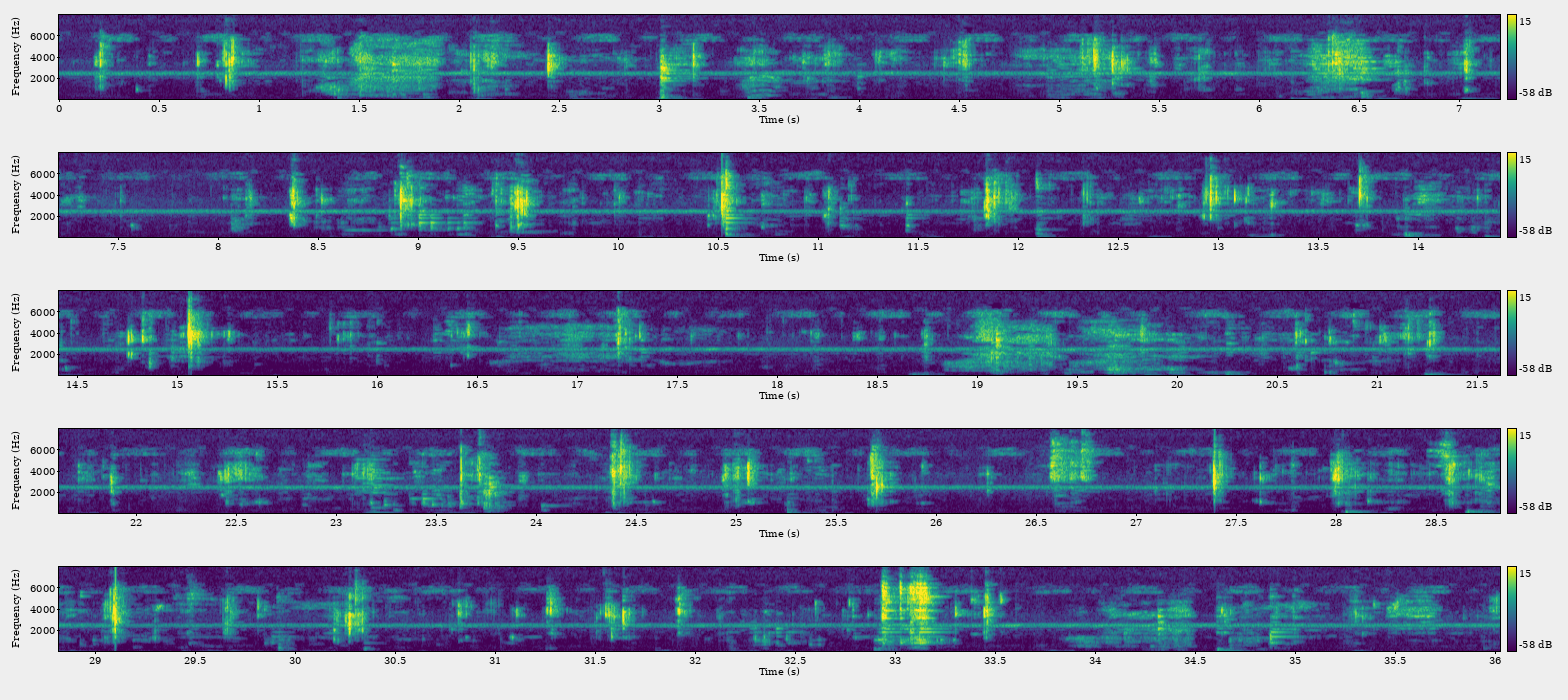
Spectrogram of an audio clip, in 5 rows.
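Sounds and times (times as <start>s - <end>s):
wet chewing and lip-smacking: 0.2s - 36.0s
faint steady high tone: 25.8s - 36.0s.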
